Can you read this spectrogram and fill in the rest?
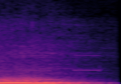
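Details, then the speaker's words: Acura Integra engine started after new injector O-rings, running open with no headers/exhaust manifold fitted: harsh, raw blare as it revs then drops, far louder than normal; manifold to be fitted next. "Wow no headers is really loud I kind of want to hear it run for a little longer"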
